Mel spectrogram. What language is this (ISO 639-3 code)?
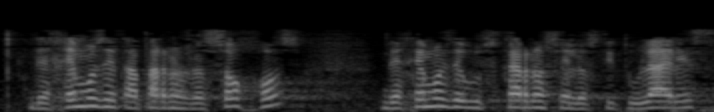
spa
